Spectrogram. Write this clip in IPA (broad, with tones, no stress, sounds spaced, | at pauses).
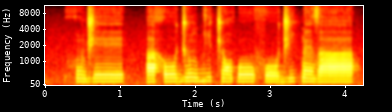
h ũ˨ d͡ʒ eː˧ | a˨ h oː˧ d͡ʒ ũ˦ ɡ͡b i˦ t͡ʃ ɔ̃˧ k͡p oː˧ f oː˨ d͡ʒ i˦ k͡p ɛ̃˦ z aː˧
